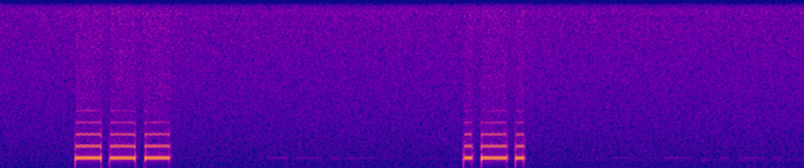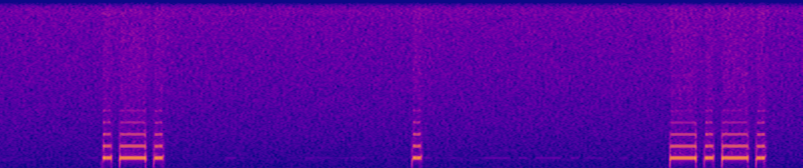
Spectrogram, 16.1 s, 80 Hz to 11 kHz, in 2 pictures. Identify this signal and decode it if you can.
Morse code, heard as a keyed tone, about 14 wpm, 760 Hz. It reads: O R R E C
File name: intl morse code2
